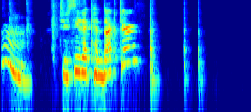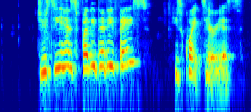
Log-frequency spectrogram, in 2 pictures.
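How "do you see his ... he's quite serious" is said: plain reading voice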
